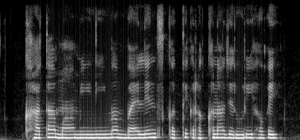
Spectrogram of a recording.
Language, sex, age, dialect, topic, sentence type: Chhattisgarhi, female, 31-35, Northern/Bhandar, banking, question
